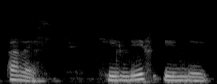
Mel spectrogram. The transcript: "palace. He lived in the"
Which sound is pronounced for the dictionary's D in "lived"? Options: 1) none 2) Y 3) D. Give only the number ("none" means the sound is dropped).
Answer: 1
